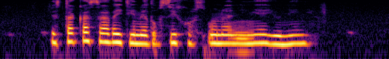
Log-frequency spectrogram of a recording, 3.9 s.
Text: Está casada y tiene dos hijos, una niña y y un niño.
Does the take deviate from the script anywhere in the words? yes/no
yes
